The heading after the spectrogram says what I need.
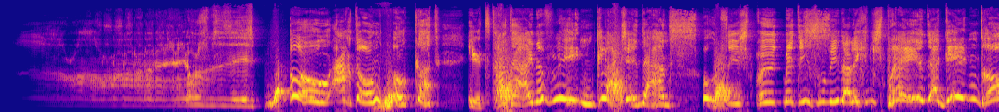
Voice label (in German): trickstimme moskito; LOFT VOICES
